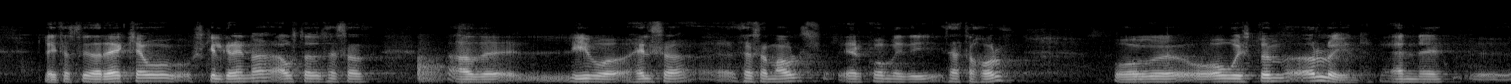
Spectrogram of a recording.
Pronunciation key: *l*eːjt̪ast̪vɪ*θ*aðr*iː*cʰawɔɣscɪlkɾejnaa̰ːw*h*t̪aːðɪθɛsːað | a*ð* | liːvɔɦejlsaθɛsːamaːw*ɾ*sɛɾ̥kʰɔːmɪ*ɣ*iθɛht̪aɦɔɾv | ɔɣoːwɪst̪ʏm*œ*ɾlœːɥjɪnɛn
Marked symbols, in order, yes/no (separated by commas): yes, no, no, no, yes, no, no, yes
